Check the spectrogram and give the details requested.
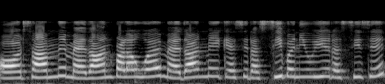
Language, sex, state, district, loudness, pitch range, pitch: Hindi, female, Chandigarh, Chandigarh, -15 LUFS, 310-365 Hz, 345 Hz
